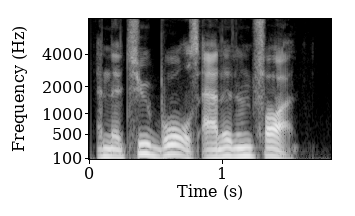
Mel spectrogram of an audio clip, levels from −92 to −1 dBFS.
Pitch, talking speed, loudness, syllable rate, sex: 115 Hz, 265 wpm, -15 LUFS, 5.3 syllables/s, male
